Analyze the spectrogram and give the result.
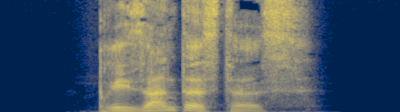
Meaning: strong/mixed nominative/accusative neuter singular superlative degree of brisant
- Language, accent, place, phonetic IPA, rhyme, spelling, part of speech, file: German, Germany, Berlin, [bʁiˈzantəstəs], -antəstəs, brisantestes, adjective, De-brisantestes.ogg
